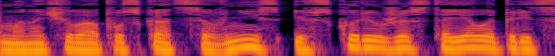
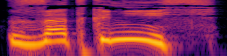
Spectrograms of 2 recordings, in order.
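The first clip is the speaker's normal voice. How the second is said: much higher furious yell; losing it; 4 dB louder than usual. Acted. Izolda loses her temper and yells at Irma. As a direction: snap completely and scream. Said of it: "окончательно вышла из себя Изольда".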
